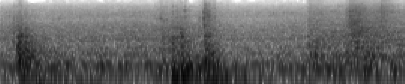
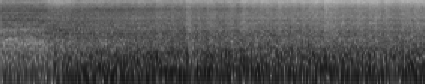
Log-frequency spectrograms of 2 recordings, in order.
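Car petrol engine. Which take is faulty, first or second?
first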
